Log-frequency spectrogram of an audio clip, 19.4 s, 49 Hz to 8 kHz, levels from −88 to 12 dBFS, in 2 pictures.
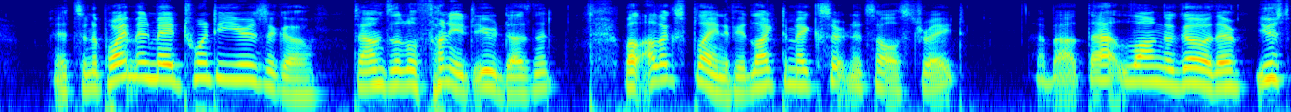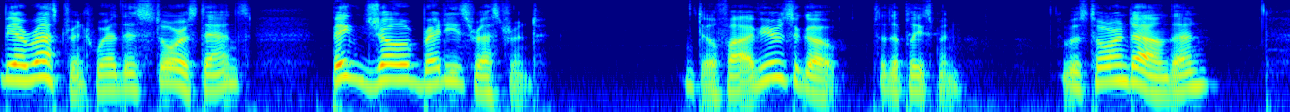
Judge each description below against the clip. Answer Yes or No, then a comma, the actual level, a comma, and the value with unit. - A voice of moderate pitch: Yes, medium, 170 Hz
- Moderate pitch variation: No, wide, 6.7 semitones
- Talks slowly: No, average, 175 wpm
